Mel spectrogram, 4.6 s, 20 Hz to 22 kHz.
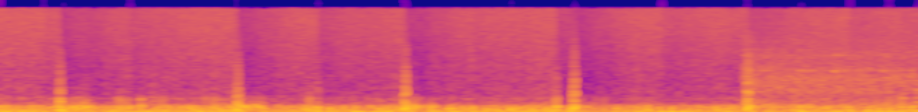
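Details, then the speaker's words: Korotkoff sounds heard by stethoscope while slowly releasing a mercury sphygmomanometer cuff during a live blood pressure measurement demo: regular sharp tapping beats, about 70 a minute, over low rumbling noise. "اور آپ کو اس طرح سے ایک سپےسپھك point پر ایک آواز سنائی دے گی دوستوں گور سے سنیے یہ آواز"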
